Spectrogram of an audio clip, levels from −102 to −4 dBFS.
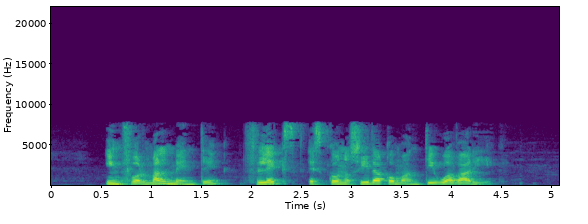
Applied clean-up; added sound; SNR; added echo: none; none; none; none.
